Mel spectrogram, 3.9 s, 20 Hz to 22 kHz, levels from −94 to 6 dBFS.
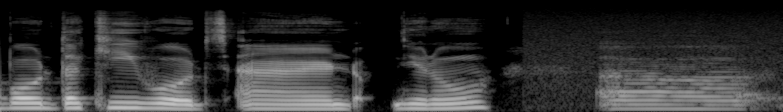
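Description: A short speech recording that, from 2.62 s to the end, abruptly turns hollow and roomy, losing its low-end body, dropping by about 10 dB and gaining a room-noise floor sitting roughly 25 dB below the speech. The jump happens in an instant, with no fade. That sudden shift in tone, level and ambience is the mark of a switch to a distant microphone, most likely because the close mic dropped out and the recording fell back on a pickup further from the talker.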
